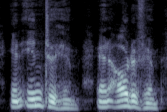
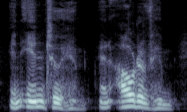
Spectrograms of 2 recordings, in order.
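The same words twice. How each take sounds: The two takes are said the same way.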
